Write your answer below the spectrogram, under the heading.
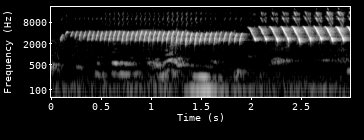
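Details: Panda canary in 'cengkok mewah' song style, for luring and training other canaries: a long, even buzzy trill rising slightly in volume, switching to a sharper, faster pulsed rattle; faint low background murmur.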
